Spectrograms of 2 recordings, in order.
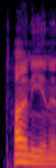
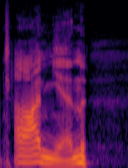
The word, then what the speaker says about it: Tonyan: And then sometimes they'll get Robert Tonyan and they'll still mispronounce his name, even though we've been pronouncing it Tonyan and not Tonyan for a couple of months now.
